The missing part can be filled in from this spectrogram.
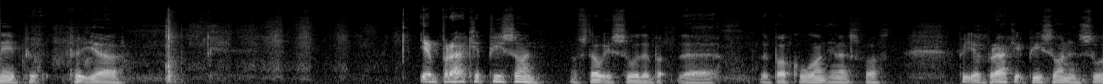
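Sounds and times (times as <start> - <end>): fabric rustling and rubbing: 0.0 - 4.4.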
